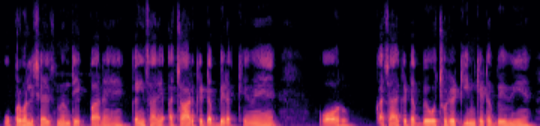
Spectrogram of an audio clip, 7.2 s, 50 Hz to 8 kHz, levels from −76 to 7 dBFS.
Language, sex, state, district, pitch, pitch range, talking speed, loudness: Hindi, male, Uttar Pradesh, Shamli, 145 Hz, 140-145 Hz, 235 wpm, -18 LUFS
